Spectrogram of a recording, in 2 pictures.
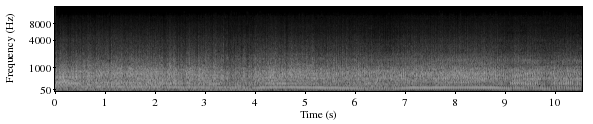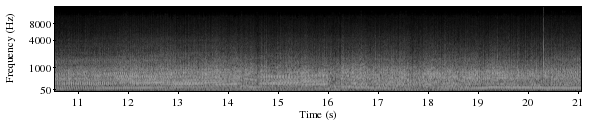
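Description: Motorcycle engine running while riding a gravel road, its pitch rising and falling again and again with throttle and gear changes, under a steady rush of wind and road noise on the microphone.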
